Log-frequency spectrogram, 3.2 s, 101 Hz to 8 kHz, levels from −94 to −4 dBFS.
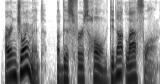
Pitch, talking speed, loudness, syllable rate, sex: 130 Hz, 190 wpm, -17 LUFS, 4.3 syllables/s, male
